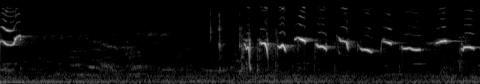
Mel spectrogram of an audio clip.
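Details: Greater green leafbird triggered by a played sound: one high note, a pause, then a lively sequence of clear, swooping whistled phrases, each dropping slightly in pitch, repeated about twelve times.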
